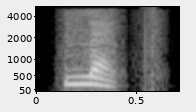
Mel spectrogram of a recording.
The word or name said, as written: let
